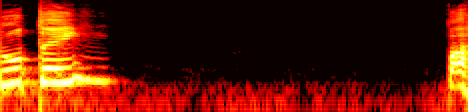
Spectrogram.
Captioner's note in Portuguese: Silêncio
